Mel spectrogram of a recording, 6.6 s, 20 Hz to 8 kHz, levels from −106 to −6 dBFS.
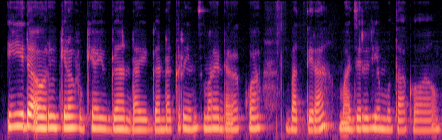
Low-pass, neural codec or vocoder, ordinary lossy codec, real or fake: none; codec, 16 kHz, 16 kbps, FunCodec, trained on Chinese and English, 50 frames a second; none; fake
